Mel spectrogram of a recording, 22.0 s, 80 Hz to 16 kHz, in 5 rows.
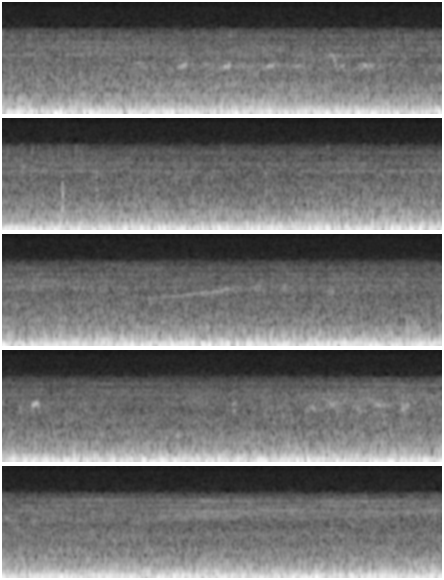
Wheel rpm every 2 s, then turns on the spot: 0, 0, 0, 0, 0, 0, 0, 0, 0, 0, 0.
none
